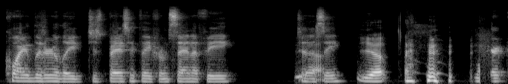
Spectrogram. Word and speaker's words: Santa Fe: So Um, my character is quite literally just basically from Santa Fe, Tennessee, Yep. where everybody pronounces it the wrong way. It's, Santa Fe.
